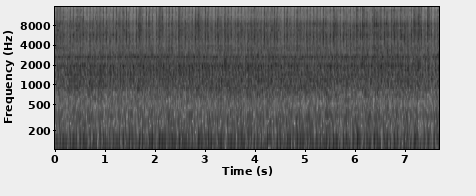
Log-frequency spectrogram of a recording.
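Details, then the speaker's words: IH 484 diesel tractor with a PLN injection system, idling in about 55°F weather. Deep, even chug at about 150 beats a minute with no tapping or misses; still very smoky but sounds much better than before; idles smoothly. "Still pretty god-awful smoky, but again, it already sounds way, way better. Big difference."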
